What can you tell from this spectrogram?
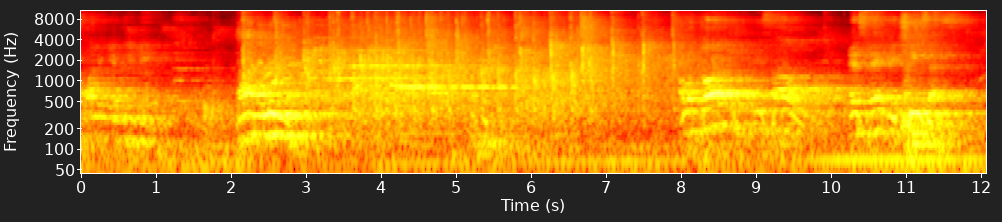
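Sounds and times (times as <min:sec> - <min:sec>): small group clapping: 0:02.1 - 0:08.2.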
